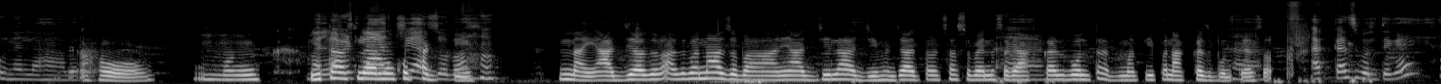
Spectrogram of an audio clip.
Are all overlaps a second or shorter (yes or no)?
no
